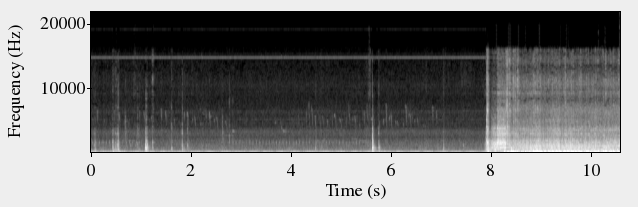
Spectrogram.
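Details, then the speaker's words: Troy-Bilt GTX2654 mower, 26 hp Briggs & Stratton V-twin, bought as a no-start (blown fuse found): starter whirs several seconds, engine catches and settles into a steady even run; normal start. "So I think it runs pretty good."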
